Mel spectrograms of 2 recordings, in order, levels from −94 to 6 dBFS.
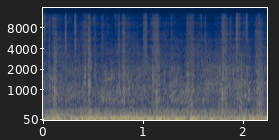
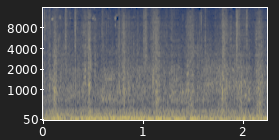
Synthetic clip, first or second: first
